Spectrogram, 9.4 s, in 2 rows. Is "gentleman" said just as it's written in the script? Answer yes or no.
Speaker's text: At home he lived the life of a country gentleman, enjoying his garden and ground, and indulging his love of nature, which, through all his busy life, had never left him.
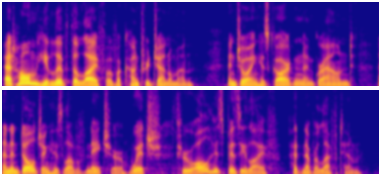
yes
